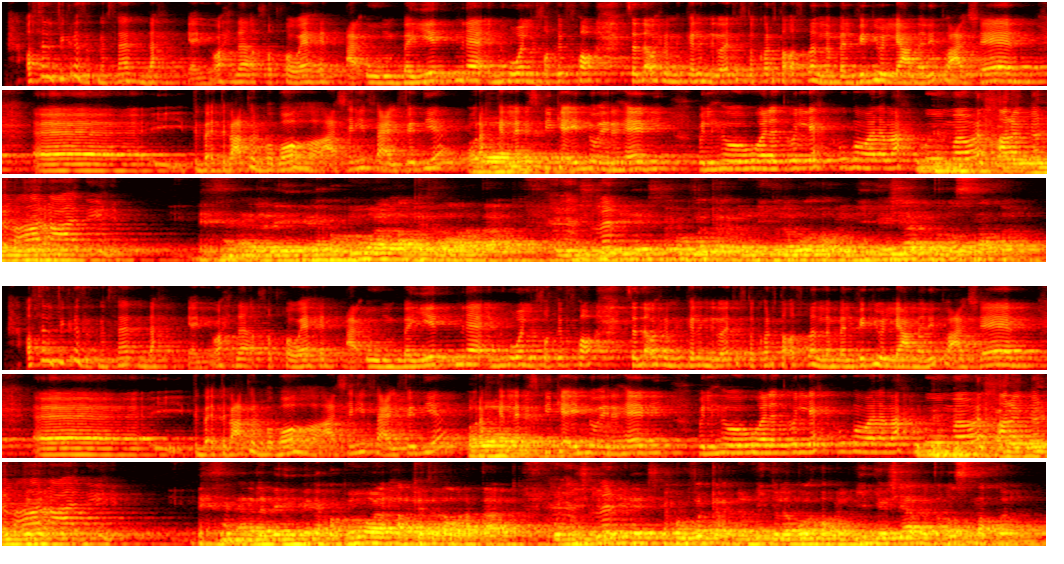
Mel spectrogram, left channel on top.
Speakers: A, in the centre; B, on the right (about 80°).
A: اصلا الفكرة ذات نفسها تضحك يعني واحدة خاطفة واحد ع- ومبينة ان هو اللي خاطفها تصدق واحنا بنتكلم دلوقتي افتكرت اصلا لما الفيديو اللي عملته عشان آه ي- تب- تبعته لباباها عشان يدفع الفدية وراح
B: اه
A: كان لابس فيه كأنه إرهابي واللي هو ولا تقول لي حكومة ولا محكومة
B: <laughs>
A: والحركات
B: انا لا بيهمني
A: القرعة دي
B: <laughs> انا لا بيهمني حكومه ولا الحركات الاربعه بتاعتكم والمشكله
A: <laughs> بس
B: ايش <laughs> هو فكر انه الفيديو لابوها والفيديو شافته نص مصر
